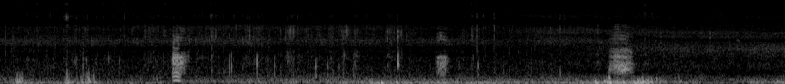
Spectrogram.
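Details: Egyptian geese, a resident pair on a lake with their new gosling; three short, nasal, harmonic honks spaced a few seconds apart, over steady low wind rumble and faint background noise.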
